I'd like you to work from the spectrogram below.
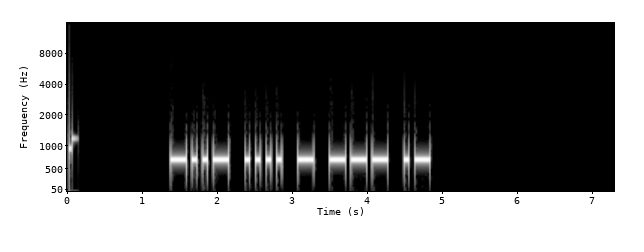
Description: Morse code, heard as a keyed tone, about 17 wpm, 700 Hz. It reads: XHTOA
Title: Code Groups - 5 Letters - 17wpm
